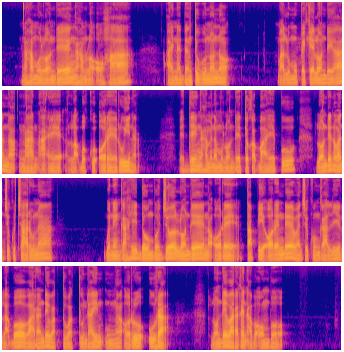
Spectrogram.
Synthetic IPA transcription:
ŋaɦamulɔndɛŋaɦamla̰ʔɔ̰ha | a̰inadant̪uwunɔnɔʔ | ma̰lumupɛkɛlɔndɛana̰nana̰ʔela̰bɔkuʔɔɾɛɾuina̰ | ɛdɛŋaɦamɛnamulɔndɛt̪iɔkabaepu | lɔndɛnawaɲt͡ʃukut͡ʃa̰ɾuna | bɔnɛŋɡaɦidɔumbɔd͡ʒɔlɔndɛna̰ʔɔɾɛt̪a̰piɔɾɛndɛwaɲt͡ʃukuŋɡalila̰bɔwaɾandɛwak̚t̪uwak̚t̪undainmuŋaʔɔɾuuɾa̰ | lɔndɛwaɾakaina̰wa̰ɔmbɔ

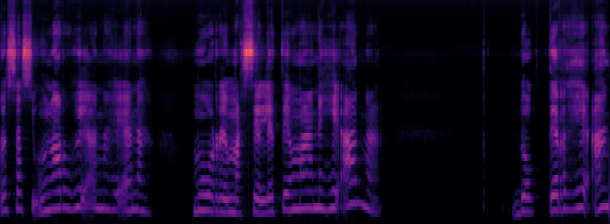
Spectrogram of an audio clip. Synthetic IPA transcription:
ɾesasiunaɾuɦeʔa̰naɦeana | moɾemaselet̪emaneɦeʔana | dok̚t̪ɛrɦeʔa

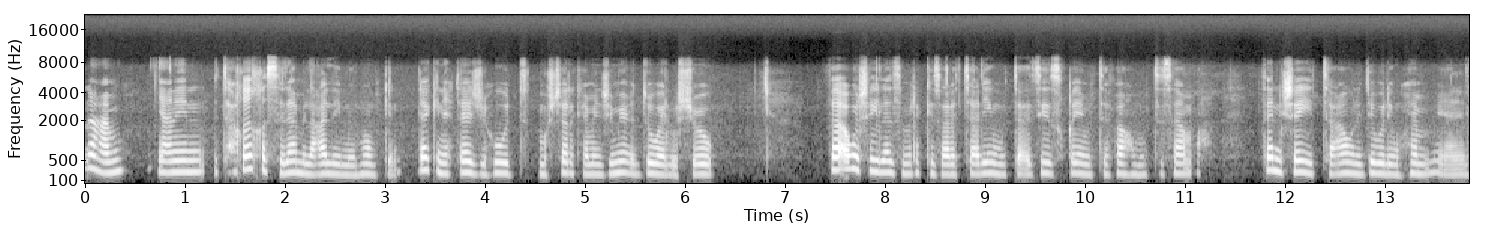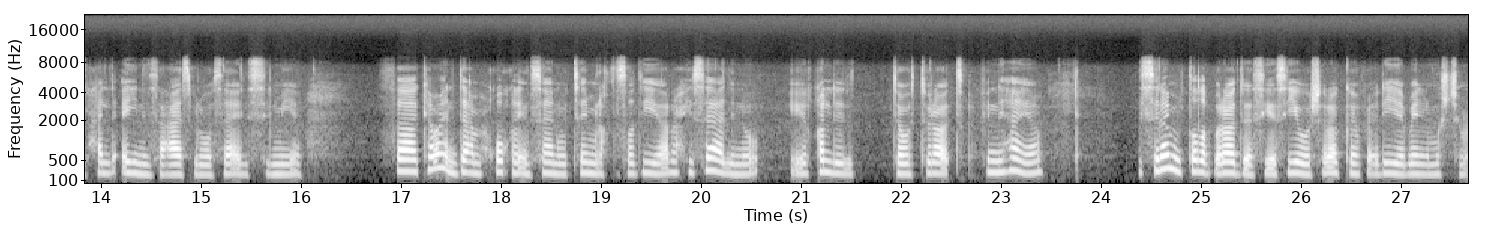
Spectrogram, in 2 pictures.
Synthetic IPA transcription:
naʕam | jaʕniɪt̪ːaħqiːqasːalaːmɪlʕaːlamimʊmkɪnlaːkɪnjɪħt̪aːd͡ʒːʊɦuːd̪mʊʃt̪ɑɾˤɑkamɪnd͡ʒamiːʕɪd̪ːʊwalwɪʃːʊʕuːb̚ | faʔawːalʃeːlaːzɪmnɾˤɑkːɪzʕalat̪ʰːaʕliːmwɪt̪ːaʕziːzqɪjːamɪt̪ːafaːɦʊmwɪt̪ʰːasaːmʊʕħa | θaːniʃeːɪt̪ʰːaʕaːwʊnd̪ʊwalimʊɦɪmːja̰ʕnḭlħalːʔajːnɪzaʕaːt̪bɪlwasaːʔɪlɪsːɪlmɪjːa̰ | fakamaːnd̪aʕmħʊ̥quːqɪlʔɪnsaːnwɪt̪ːaʔmːjalɪq̚t̪ɨ̥sˤɑːd̪ɪjːa̰ɾˤɑːħjɪsaːʕɪd̪ʔɪnːʊ̰ | j̰ɡalːɪlɪ | t̪ːawat̪ːʊɾˤɑ̰ːt̪finːɪɦaːja | ʔɪsːalaːmijbt̪ˤːɑlːɑbʔɪɾˤɑːd̪asɪja̰ːsɪjːawɪʃɑɾˤɑːkafɪʕlɪjːabeːnɪlmʊd͡ʒt̪ama̰ʕ

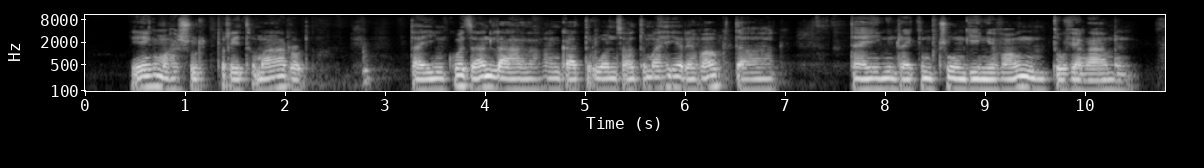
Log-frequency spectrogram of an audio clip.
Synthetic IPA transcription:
eɲimaɦaʃulupiɾet̪umaɾu | d̪̥aiɲikozanilaɦːŋɡat̪iɾuaniza̰t̪umaɦeɾavawki̥d̪̥a | d̪̥aiɲinɖ͡ʐajkimiʈ͡ʂuŋɡiɲavawŋimit̪ovaŋamini̥

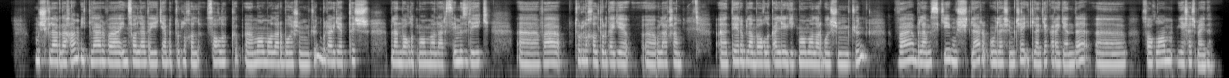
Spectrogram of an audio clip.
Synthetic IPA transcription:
mʊʃɪ̥kʲlaɾd̪ahamɪt̪ʰlaɾvaɪnsɒnlaɾd̪aɡʲɪkʲʰabɪt̪ʰʊɾlɪχɨlˠsɒʁlˠɨqmʊamːɒlaɾɪbolɪʃɪmʊmkʲɪnbʊlaɾɡʲat̪ʰɪʃb̥ɪlanbɒʁlˠɨqmʊamːɒlaɾse̞mɪzlɪkʲ | vat̪ʰʊɾlɪχɨlˠt̪ʰʊɾd̪aɡʲɪʊlaɾham | t̪ʰe̞ɾɪbɪlanbɒʁlˠɨqalːe̞ɾɡʲɪkʲmʊamːɒlaɾbolɪʃɪmʊmkʲʰɪn | vabɪlamɪz̥kʲʰɪmʊʃɪ̥kʲlaɾojlaʃɪmt͡ʃʰaʔɪ̰t̪ʰlaɾɡʲaqʰɑɾaɡʲand̪a | sɒʁlˠɒmjaʃaʃmajd̪ɪ

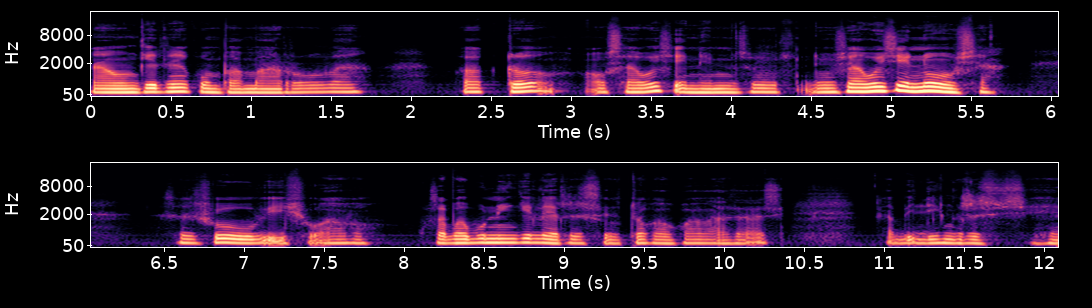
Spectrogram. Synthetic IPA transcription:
nauŋɡinnikumbamaɾuβa | kaktɔṵʃawiʃinim̩zuɾinuʃawiʃ̬iniuʃa | siʃuβḭʃiwa̰βɔ | kwasaɓaɓuniŋɡilɛɾisiutɔkakwaβa̰sa̰si̥ | aɓiɗiŋɡiɾisi̥ʃihɛ

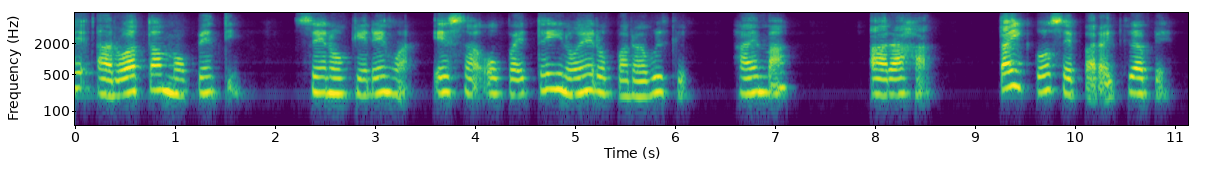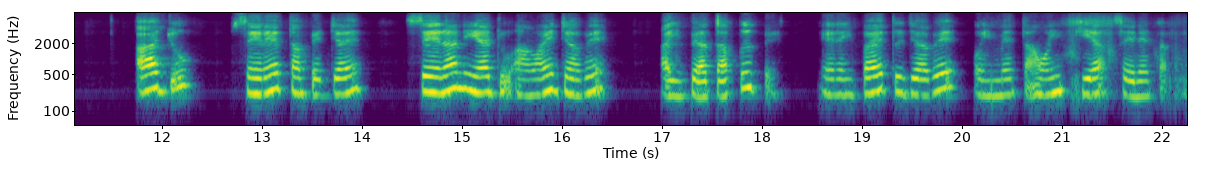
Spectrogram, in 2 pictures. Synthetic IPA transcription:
eaɾoat̪amõ̞pẽ̞t̪i | se̞ɾoke̞ɾẽ̞ŋʷwã̰ | e̞sa̰ʔopaet̪ejɾõeɾo̞paɾaβɨkɨ | haemã̰ | aɾaha̰ | t̪ajkose̞pa̰ɾʔa̰jkɨape̞ | ad͡ʒu | seɾẽ̞t̪ãpe̞d͡ʒae̞ | seɾãnĩad͡ʒṵʔãβãẽd͡ʒaβe̞ | ajpeat̪apɨpe̞ | ẽɾejpaet̪ɨd͡ʒaβe̞õj̃mẽ̞t̪a̰õĩkiase̞ɾẽt̪a̰e

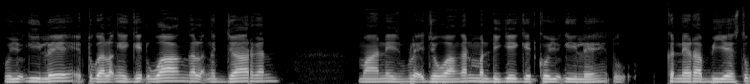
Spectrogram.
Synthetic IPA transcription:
kojuʔɡilɛḭt̪uɡalaʔŋiɡɪt̪uwaŋɡalaʔŋəd͡ʒarkan | manipulɛʔd͡ʒowaŋkanməndiɡiɡɪt̪̚kojuʔɡilɛt̪u | kəneɾabiɛst̪u

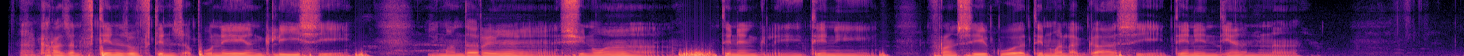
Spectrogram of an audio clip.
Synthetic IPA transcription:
kaɾʔazanifi̥t̪enizofi̥t̪eniza̰pʰoneãŋɡlisi | mãnd̪aɾɛ̃ʃinwa | t̪enaɡ̰t̪ʰeni | frɑ̃sekuət̪enimala̰ɡasḭt̪enãnd̪ianinə̰

